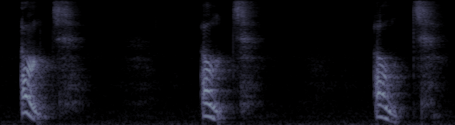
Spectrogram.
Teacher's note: We say R, round our lips, and we pronounce that R very clearly. Art. And the T comes after the R.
